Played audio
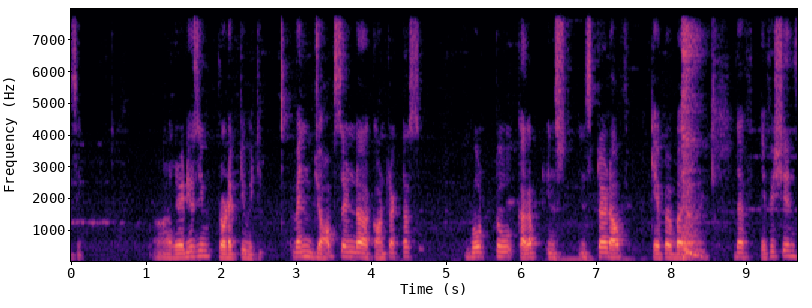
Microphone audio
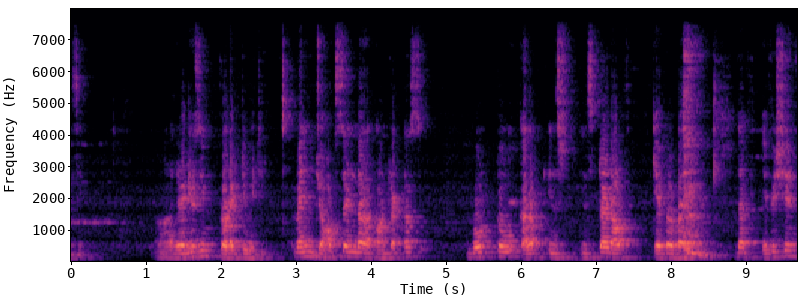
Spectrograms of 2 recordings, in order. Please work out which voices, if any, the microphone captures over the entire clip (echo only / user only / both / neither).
echo only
